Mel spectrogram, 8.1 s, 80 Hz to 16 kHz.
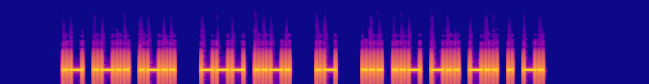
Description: Morse code, heard as a keyed tone, about 25 wpm, 700 Hz. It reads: ALL OF A SUDDEN
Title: Sets of 4 Words 25wpm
